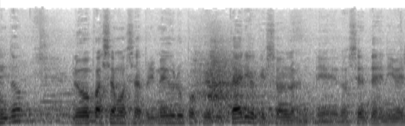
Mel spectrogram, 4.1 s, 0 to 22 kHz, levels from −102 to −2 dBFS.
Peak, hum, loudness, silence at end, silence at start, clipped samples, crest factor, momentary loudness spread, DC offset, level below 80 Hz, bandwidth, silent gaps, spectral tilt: -2 dBFS; none; -20 LUFS; 0 s; 0 s; under 0.1%; 18 dB; 10 LU; under 0.1%; -52 dBFS; 15 kHz; none; -7 dB/octave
